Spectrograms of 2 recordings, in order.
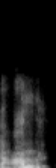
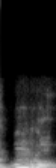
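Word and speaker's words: عمرو: So Amr will have an extra vowel. And why is that vowel? Just to differentiate, because the spelling of Amr and Umar is same. There also it is Ain Mim Ra. In Umar also it is Ain Mim Ra. But to differentiate them, extra vowel is written, but it is not pronounced. Many people make this mistake. And they say Umro, Umro. That's Amr actually.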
